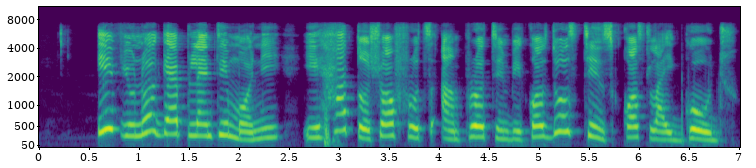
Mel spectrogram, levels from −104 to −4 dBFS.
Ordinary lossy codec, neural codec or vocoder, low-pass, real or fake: none; none; 7.2 kHz; real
